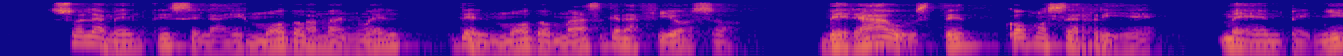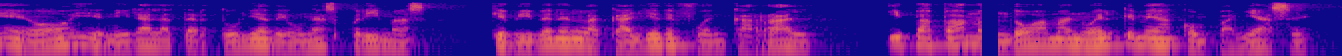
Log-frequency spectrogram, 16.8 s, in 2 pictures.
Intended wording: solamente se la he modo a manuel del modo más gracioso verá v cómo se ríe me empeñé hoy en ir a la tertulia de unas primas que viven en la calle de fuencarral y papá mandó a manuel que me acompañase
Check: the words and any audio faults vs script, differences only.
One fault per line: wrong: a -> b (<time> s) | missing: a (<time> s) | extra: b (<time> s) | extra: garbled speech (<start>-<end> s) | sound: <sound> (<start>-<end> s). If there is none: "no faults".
sound: dropout (14.5-14.6 s)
